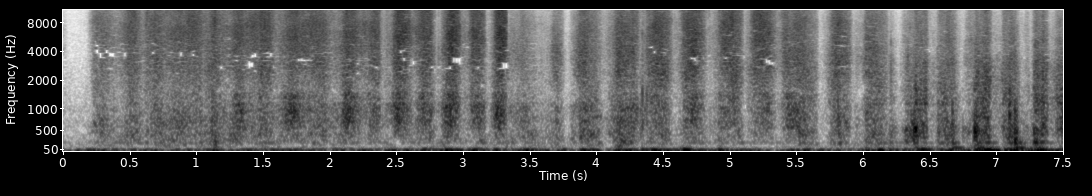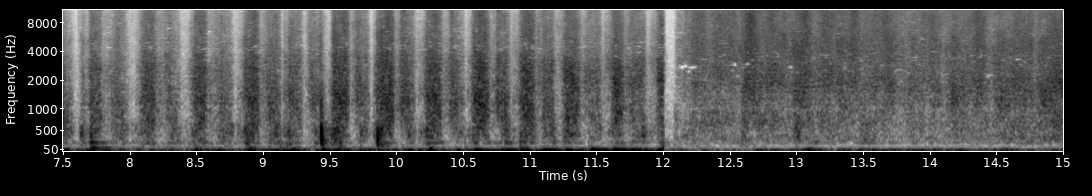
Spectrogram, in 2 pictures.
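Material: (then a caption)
Suede leather. A wooden-handled bristle brush loaded with foamy suede shampoo scrubs the inside lining and outer shaft of a hollow, brown vintage Levi's suede leather boot lying open on a towel. Quick, somewhat uneven back-and-forth strokes make bright, scratchy rubbing swishes at roughly three per second. Near the end the scrubbing turns softer and more continuous.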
